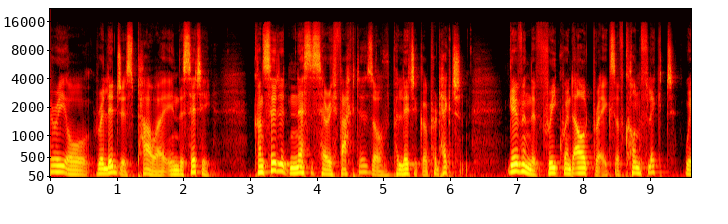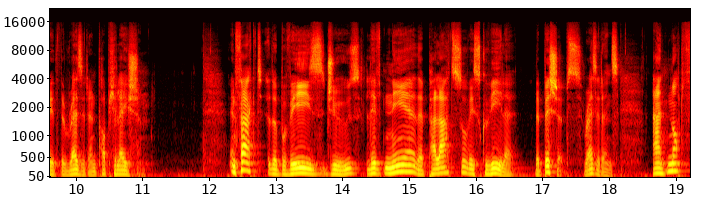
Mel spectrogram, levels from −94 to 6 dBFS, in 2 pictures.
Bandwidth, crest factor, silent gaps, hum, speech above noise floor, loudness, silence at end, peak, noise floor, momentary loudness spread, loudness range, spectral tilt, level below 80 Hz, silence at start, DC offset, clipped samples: 16 kHz; 20 dB; none; none; 36 dB; -23 LUFS; 0 s; -4 dBFS; -59 dBFS; 10 LU; 5 LU; -4.5 dB/octave; -44 dBFS; 0 s; under 0.1%; under 0.1%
